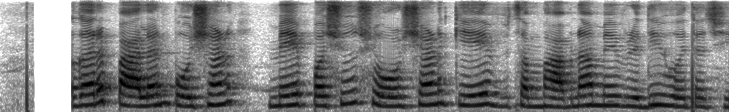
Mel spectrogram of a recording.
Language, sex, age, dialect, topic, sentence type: Maithili, female, 51-55, Southern/Standard, agriculture, statement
